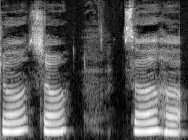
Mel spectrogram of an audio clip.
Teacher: इनका उच्चारण करते समय मुख से गर्म श्वास निकलती है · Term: ऊष्म व्यंजन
